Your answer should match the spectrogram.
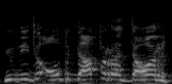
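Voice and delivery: put-on high-pitched action-hero accent; hammed-up urgent order; Arnold character voice. Druid ordering a door opened, Arnold impression. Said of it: "in that accent for that voice".

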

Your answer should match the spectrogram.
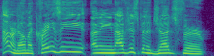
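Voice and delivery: put-on high, wavering old judge; silly judge voice. Judge asks the court if he is crazy, high and silly. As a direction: play the judge as a doubting old man in a high voice.

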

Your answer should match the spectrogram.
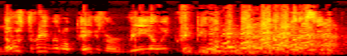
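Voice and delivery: laughing while speaking, voice pitching up into a giggle. Real, not acted. Laughing to the host about creepy pigs. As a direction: laugh through the words.

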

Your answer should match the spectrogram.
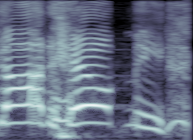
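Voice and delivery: high, loud cry for help; screamed plea. Acted. Man hanging from a cliff screams up to God. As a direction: call desperately up to the heavens. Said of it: "and screamed".

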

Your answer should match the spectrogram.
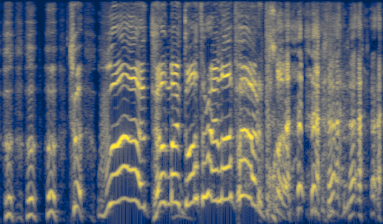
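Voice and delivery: high, slow, hammed-up dying cry; dying vampire wail. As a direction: wail it as you tumble down. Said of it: "it sounded a bit like this".

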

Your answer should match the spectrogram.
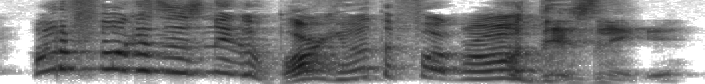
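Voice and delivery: quick, high, incredulous yelp; high-pitched disbelief, fast; baffled outburst. Retold or imitated. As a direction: act out being totally thrown by it. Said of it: "I'm like".

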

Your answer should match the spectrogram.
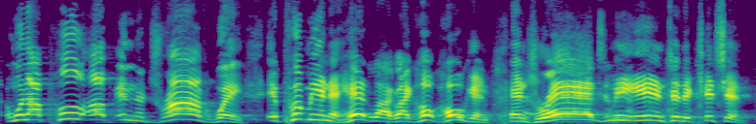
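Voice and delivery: loud, high comic exaggeration; hammed-up rave. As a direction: play the helpless foodie for laughs. Comic rave about cooking.

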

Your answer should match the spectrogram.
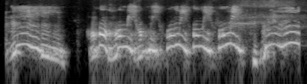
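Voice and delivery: high cartoon housewife voice, drawn-out homie; imitating a cartoon mom calling her husband, high; Marge Simpson impression. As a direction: sing out homie like a fond cartoon wife. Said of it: "That Marge impression is spot on".

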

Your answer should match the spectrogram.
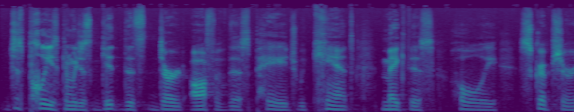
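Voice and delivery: low, soft, weary plea; slowing, subdued appeal; quiet pleading. Acted. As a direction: plead under your breath. Scribe's weary pleading thought.

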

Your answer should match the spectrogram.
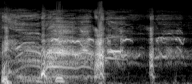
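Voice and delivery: loud high shriek of laughter; burst of laughter. Real, not acted. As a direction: cackle at your own blunder. Cracks up at own misreading.

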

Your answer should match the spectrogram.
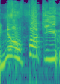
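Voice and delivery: high, loud, drawn-out fake wail; mock tearful outburst. Embarrassed stranger rejecting an apology, mock tearful shouting. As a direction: refuse the apology in an over-the-top crying yell. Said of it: "He starts crying and he goes".

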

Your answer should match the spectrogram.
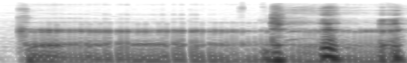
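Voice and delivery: soft unvoiced mock growl. At the host's nippy joke, soft mock growl. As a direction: growl at him in jest. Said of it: "I'm like".

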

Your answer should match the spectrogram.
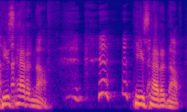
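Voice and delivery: laughing through the words. Real, not acted. Host laughing as the chief walks out of the wedding, amused.

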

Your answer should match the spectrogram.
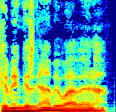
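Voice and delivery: low, quiet mock confidence; mock Warriors bosses. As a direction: drop low and smug as a clueless front office. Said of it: "They're like".

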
